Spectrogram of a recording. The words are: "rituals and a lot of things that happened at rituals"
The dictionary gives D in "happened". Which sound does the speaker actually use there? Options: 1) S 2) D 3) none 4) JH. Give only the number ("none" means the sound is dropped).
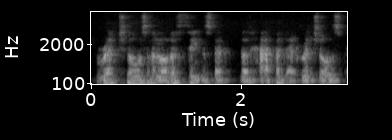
2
